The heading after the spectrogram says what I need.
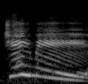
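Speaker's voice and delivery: high, drawn-out mock cry of recognition; delighted greeting. Stu hears who is calling, imitated high excitement. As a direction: call the name out high, imitating his delight. Old friend greets her by name.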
